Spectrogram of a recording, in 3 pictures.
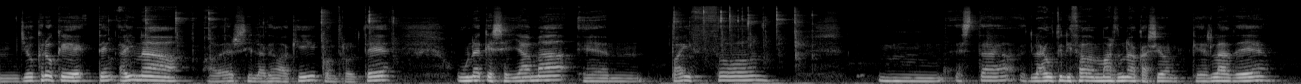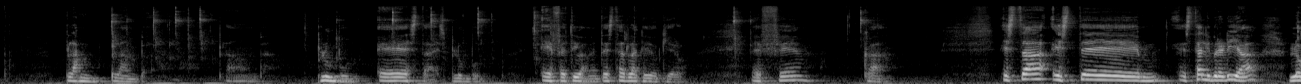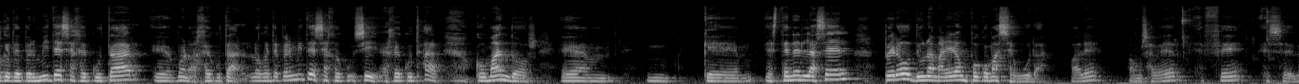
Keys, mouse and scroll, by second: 1.7 super+1, 2.1 super+2, 3.7 ctrl+t, 6.4-8.2 typing, 13.8-15.5 typing, 16.6-18.3 typing, 20.3 typing, 37.8-39.0 typing.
